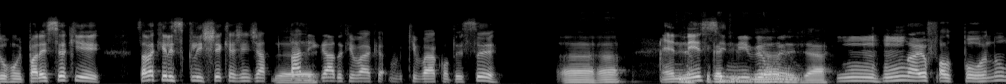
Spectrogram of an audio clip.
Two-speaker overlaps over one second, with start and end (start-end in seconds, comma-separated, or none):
6.7-8.4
